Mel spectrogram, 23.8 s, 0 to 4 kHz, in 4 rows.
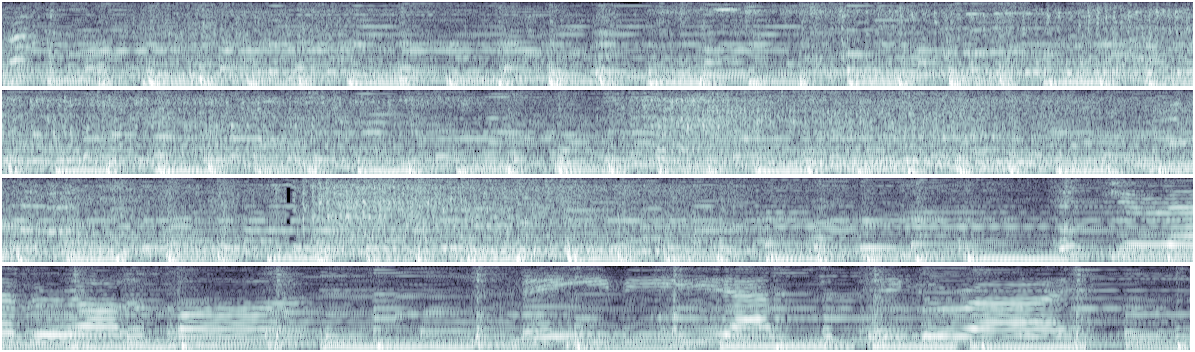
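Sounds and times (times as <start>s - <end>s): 
tractor engine chugging: 0.0s - 23.1s.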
